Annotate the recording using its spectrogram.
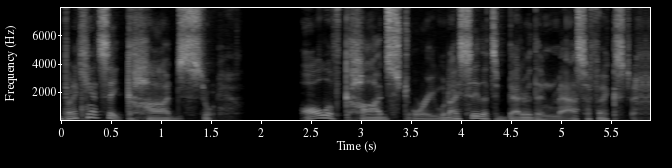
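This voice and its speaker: This man's fairly low voice carries vocal fry, swinging very widely in pitch at a moderate pace while his loudness stays very even. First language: not English. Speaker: live streamer. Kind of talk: casual chat. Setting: live stream.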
